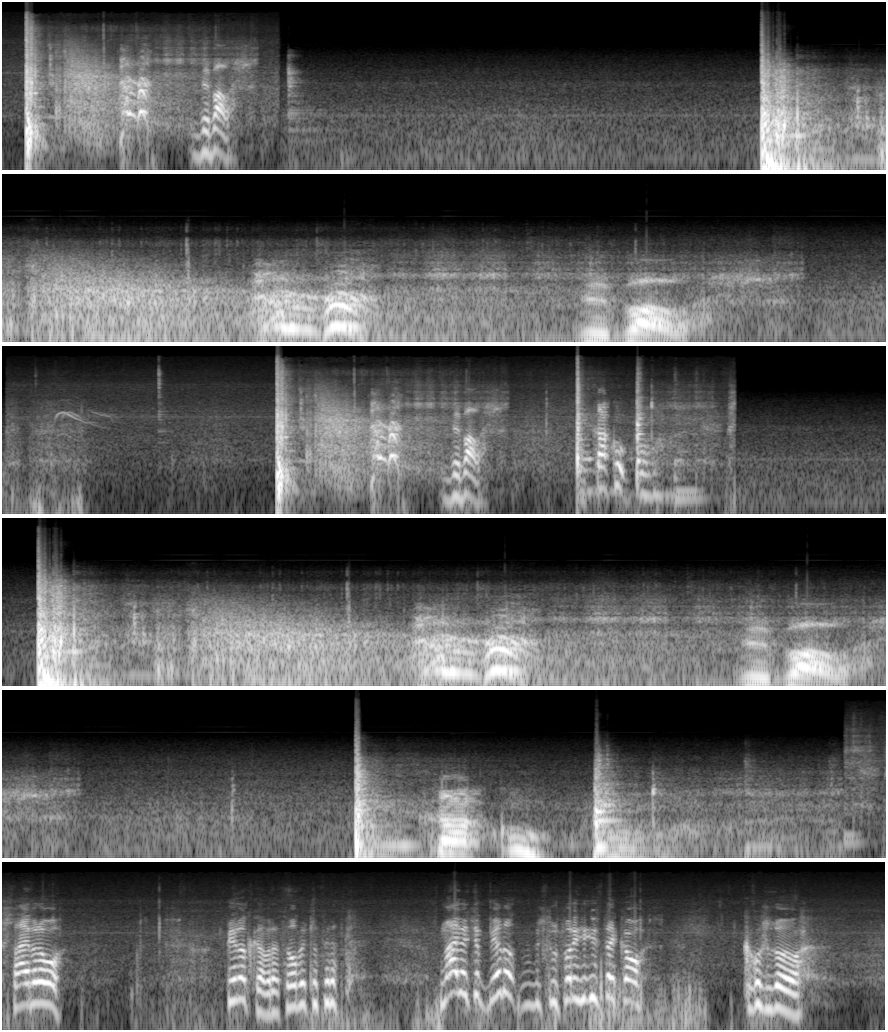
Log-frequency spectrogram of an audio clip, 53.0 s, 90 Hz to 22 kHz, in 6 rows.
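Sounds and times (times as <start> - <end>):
firecracker bang with echo: 0.2 - 1.5, 20.4 - 21.6
firecracker bang echoing: 0.2 - 1.7, 7.6 - 9.5, 20.4 - 21.7, 38.9 - 44.0.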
